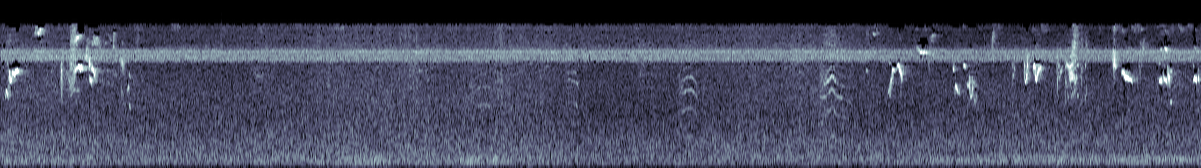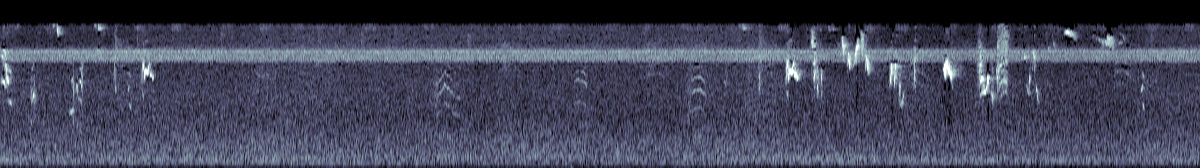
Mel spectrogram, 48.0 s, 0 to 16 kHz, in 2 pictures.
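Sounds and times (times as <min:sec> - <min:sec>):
high insect drone: 0:00.0 - 0:48.0
bird chirps and calls: 0:00.1 - 0:00.4, 0:42.9 - 0:44.8.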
